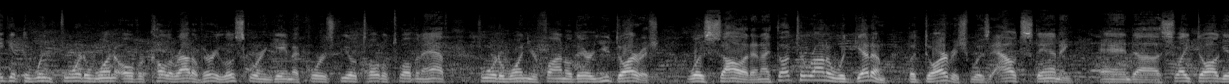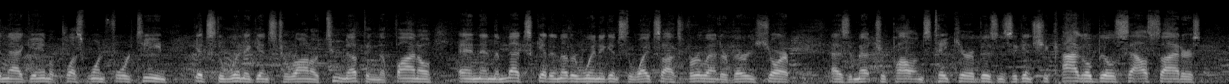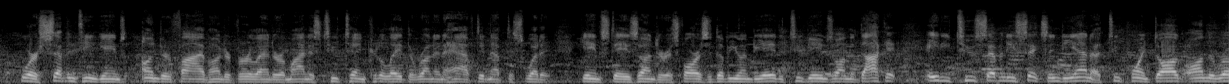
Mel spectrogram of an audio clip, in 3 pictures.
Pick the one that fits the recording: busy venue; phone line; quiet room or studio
busy venue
